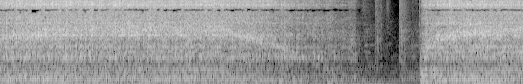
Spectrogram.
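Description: Electric food chopper whirring as it minces raw beef mince with herbs and spices. The motor winds down and stops about three and a half seconds in, then starts again abruptly just after four seconds.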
